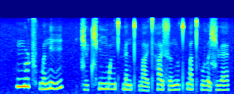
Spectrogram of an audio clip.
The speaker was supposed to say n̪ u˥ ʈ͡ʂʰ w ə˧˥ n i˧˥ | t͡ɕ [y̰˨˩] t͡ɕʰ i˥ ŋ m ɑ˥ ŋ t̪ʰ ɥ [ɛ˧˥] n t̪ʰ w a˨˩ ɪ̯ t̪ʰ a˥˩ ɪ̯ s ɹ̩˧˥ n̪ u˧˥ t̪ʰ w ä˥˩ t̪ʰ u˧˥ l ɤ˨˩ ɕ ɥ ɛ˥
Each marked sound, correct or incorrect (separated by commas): incorrect, incorrect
